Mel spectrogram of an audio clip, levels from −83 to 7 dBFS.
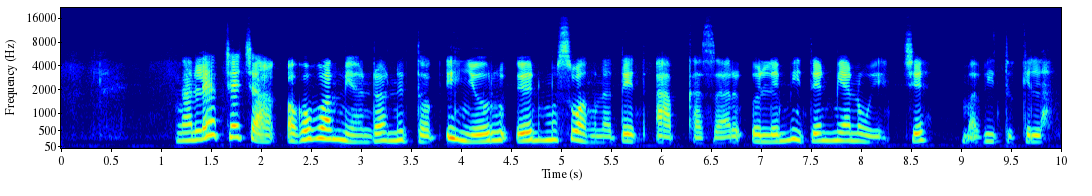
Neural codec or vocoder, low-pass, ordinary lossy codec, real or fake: none; 19.8 kHz; none; real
